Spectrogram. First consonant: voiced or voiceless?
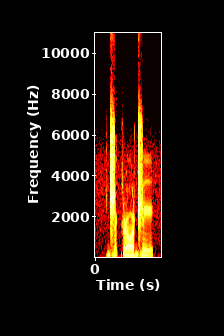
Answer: voiced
